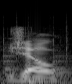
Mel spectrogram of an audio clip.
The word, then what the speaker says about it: Sjellokat: You can call me Gel for short, if that's easier. Gel? All right. Gel. Sounds good. Yeah. S-J is pronounced like Jacques, like the J in Jacques.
